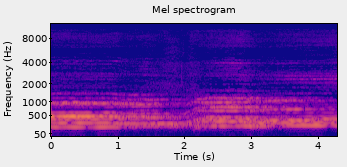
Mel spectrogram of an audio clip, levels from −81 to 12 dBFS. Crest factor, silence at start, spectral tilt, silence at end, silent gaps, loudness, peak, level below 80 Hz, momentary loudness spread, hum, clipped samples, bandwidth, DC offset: 14 dB; 0 s; -7 dB/octave; 0 s; none; -30 LUFS; -14 dBFS; -84 dBFS; 12 LU; none; under 0.1%; 10.5 kHz; under 0.1%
